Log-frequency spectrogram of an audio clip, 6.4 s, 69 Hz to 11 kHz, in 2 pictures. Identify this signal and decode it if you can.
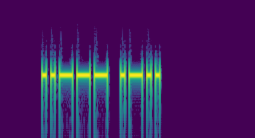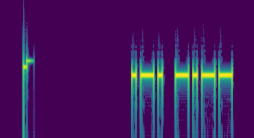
Morse code, heard as a keyed tone, about 22 wpm, 700 Hz. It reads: 2L RY
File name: practice / 22wpm / Two Letter-Number Combinations - 22wpm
